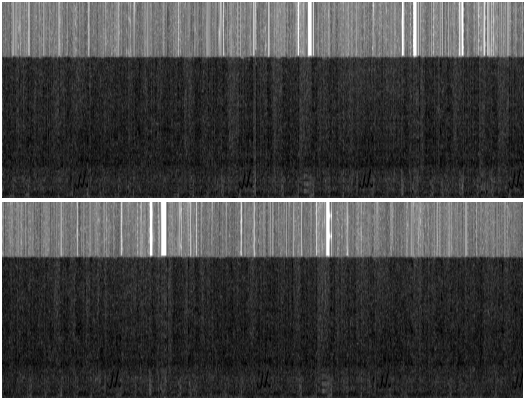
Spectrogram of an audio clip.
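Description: Harsh noise music: a loud, unbroken wall of distorted noise, with short high squeals recurring about once a second.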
